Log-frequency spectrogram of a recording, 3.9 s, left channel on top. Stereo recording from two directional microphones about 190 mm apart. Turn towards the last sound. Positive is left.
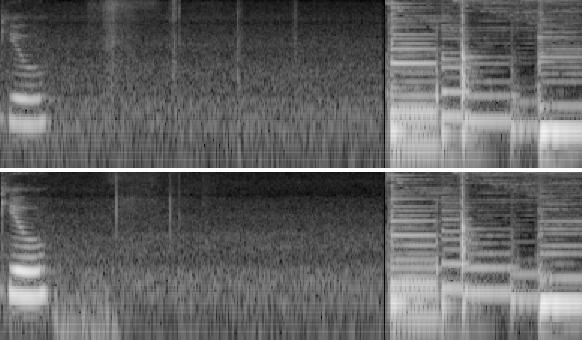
turn(degrees=0)  # may be behind; listen again after turning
